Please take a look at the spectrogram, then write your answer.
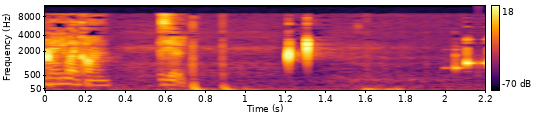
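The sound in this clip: Two short, sharp clicks open the menu in the Golden Mushaf Quran app, set among brief bursts of speech.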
